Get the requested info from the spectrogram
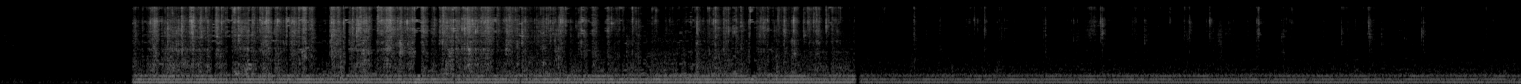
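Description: Aluminium foil crinkling and being squeezed tightly onto the tip of a meat spit as a stopper. The crackle starts suddenly, thins to quieter scattered crinkles about halfway through, and has a steady low hum under it.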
